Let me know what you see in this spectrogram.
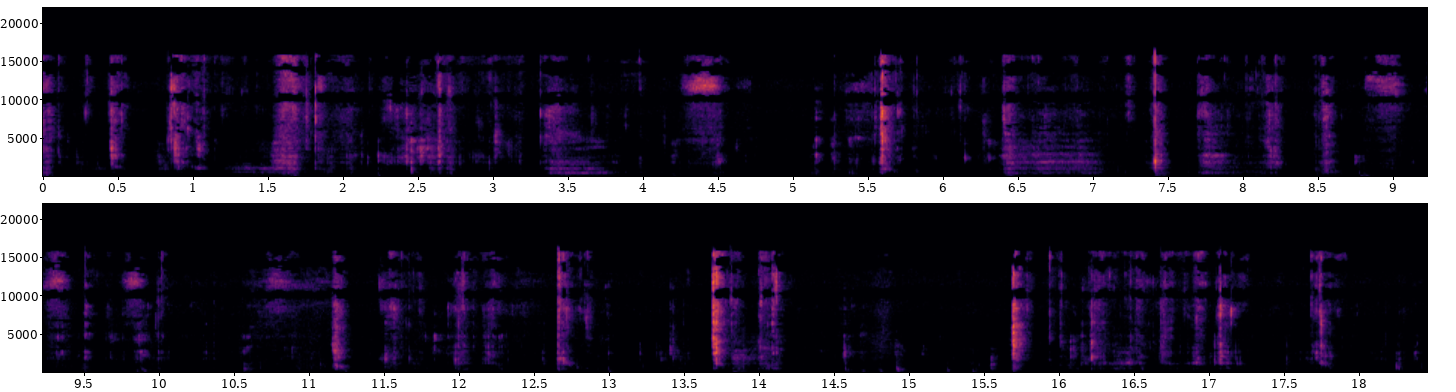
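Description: Faint close-up chewing of a hard, toasted cheese sandwich: scattered crunches and mouth clicks, with a few longer spells of crunching.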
